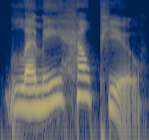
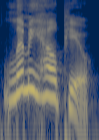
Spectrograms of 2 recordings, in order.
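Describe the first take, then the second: First: Slow, measured "Lemme help you"; slow model. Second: Quick, run-together "Lemme help you"; fast English. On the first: Teacher models the phrase for learners first, slowly. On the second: Teacher trains learners' ears, fast. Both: Shown as a demonstration. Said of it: "fast English is not difficult".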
